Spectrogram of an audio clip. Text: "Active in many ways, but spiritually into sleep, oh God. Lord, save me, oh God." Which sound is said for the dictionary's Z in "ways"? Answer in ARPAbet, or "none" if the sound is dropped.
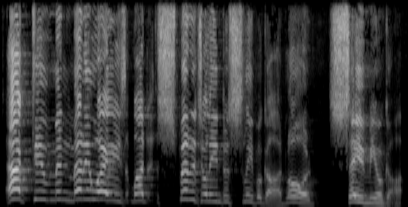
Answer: Z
